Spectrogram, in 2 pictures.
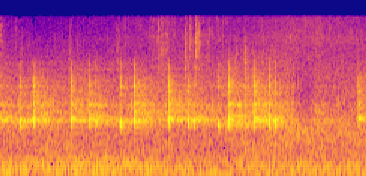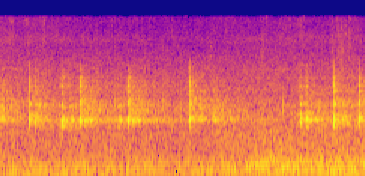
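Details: Male black-billed capercaillie (Tetrao urogalloides) in April in the west of the Greater Xing'an Range, northern China, sings its courtship song of dry, sharp clicks in uneven runs of three to six, quickening in bursts, over a soft hiss, to attract a mate while a rival male displays.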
